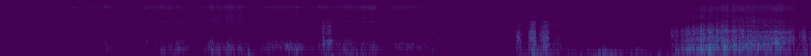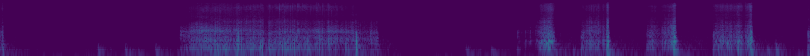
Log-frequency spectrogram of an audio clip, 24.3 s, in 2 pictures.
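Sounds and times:
rough scratching and brushing on a microphone: 0.9 - 6.4, 10.3 - 12.3, 14.9 - 17.9, 20.2 - 23.6.

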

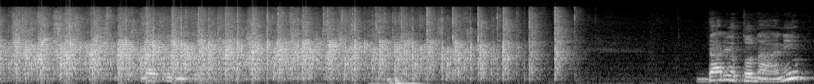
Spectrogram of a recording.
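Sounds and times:
audience applause: 0.0 - 5.8
speech: 1.6 - 2.1, 7.1 - 8.1.

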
